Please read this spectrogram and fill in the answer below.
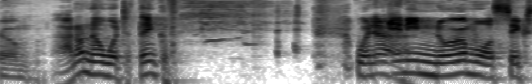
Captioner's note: laughing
